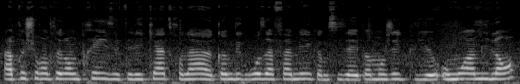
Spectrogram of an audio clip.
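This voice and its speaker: High-voiced chatty French woman vlogging. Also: level tone, fast talker, darkish tone, a little hiss or hum. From France. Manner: chatty, grumbling, slangy asides to viewers. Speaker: horse-owning vlogger. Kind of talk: casual vlog chat. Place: outdoors at a stable and paddock.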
